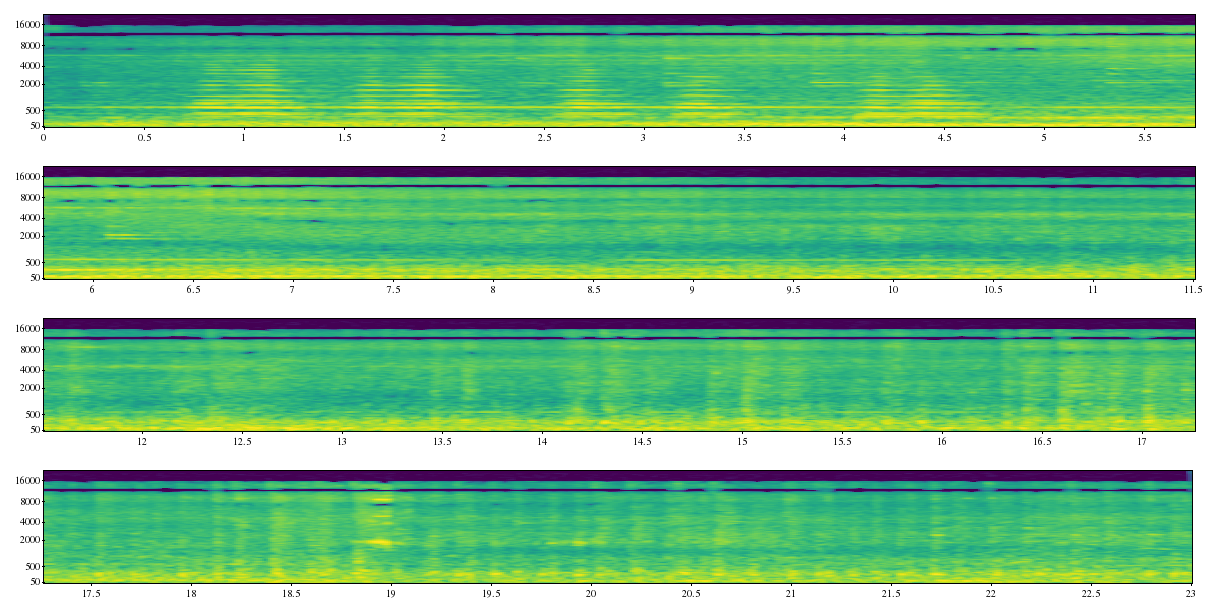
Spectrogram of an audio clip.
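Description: Diesel freight locomotive's horn sounding several short blasts over the first five seconds as it passes, then the low rumble of the engines and the steady wheel clatter of freight cars rolling by.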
